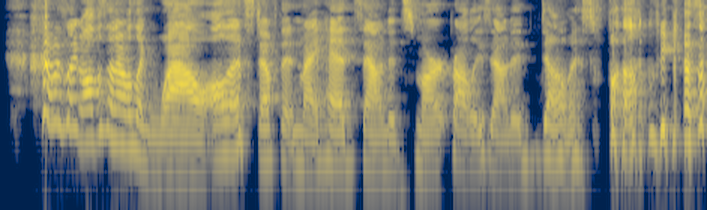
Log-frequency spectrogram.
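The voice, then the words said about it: Congested, nasal voice. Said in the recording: “that's probably sounds really nasal ... I sound like a mess”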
